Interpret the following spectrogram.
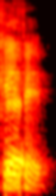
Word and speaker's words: kayfabe: So that's I don't even know how you say it, kayfabe? Yes, kayfabe.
